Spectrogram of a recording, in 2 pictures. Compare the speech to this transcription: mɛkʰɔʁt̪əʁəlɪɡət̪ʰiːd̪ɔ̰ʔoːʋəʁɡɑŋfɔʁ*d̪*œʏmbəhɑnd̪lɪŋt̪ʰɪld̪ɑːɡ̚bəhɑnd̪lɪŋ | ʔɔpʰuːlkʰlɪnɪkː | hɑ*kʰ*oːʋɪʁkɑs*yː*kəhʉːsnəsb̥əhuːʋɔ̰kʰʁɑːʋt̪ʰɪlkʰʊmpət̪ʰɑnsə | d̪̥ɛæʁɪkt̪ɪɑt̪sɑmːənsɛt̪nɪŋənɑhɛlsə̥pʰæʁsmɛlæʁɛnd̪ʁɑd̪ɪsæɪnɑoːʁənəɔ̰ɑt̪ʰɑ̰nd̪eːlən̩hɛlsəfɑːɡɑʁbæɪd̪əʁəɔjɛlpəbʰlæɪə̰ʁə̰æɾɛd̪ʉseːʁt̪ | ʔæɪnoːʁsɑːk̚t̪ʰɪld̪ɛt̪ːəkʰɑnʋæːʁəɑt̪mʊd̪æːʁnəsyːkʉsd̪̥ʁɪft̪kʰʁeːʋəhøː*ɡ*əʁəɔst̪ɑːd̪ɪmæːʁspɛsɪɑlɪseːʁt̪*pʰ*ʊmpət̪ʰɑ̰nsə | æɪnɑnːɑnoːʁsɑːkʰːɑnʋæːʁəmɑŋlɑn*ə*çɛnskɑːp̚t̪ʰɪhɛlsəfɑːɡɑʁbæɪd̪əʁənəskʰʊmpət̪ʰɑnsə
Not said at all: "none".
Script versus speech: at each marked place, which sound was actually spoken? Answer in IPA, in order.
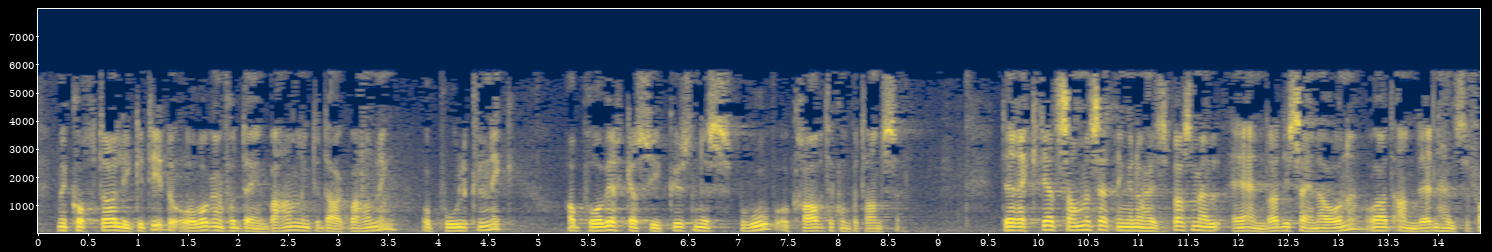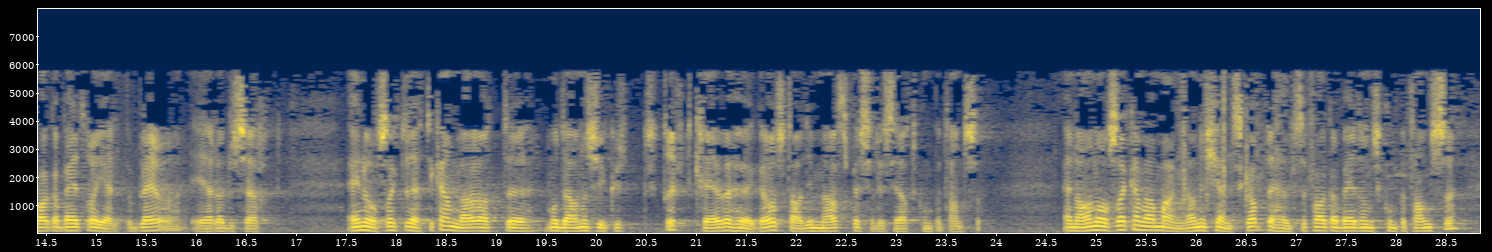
d̪, pʰ, yː, ɡ, kʰ, ə

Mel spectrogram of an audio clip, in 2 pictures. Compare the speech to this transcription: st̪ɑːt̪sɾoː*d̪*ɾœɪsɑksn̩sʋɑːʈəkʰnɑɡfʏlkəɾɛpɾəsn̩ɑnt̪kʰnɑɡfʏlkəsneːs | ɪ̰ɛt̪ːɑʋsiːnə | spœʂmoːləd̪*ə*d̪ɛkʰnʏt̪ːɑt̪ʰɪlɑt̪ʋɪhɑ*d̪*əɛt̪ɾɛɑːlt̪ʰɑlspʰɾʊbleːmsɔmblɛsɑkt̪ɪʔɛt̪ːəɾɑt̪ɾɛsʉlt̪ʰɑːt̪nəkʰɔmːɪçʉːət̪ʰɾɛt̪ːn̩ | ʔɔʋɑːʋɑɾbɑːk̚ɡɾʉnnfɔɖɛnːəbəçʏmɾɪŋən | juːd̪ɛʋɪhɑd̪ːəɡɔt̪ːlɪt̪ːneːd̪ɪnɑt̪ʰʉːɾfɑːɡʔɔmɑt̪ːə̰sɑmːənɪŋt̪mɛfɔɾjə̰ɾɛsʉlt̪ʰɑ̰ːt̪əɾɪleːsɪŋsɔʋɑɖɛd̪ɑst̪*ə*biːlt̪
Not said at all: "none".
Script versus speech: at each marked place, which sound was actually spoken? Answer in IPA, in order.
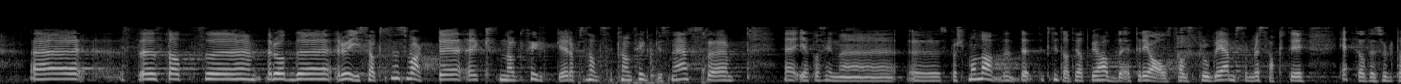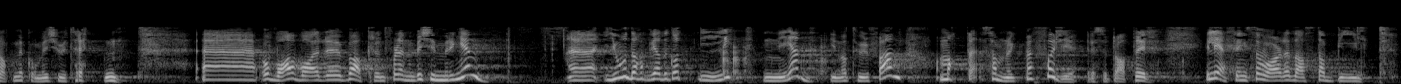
d̪, ɑ, d̪ː, ɑ

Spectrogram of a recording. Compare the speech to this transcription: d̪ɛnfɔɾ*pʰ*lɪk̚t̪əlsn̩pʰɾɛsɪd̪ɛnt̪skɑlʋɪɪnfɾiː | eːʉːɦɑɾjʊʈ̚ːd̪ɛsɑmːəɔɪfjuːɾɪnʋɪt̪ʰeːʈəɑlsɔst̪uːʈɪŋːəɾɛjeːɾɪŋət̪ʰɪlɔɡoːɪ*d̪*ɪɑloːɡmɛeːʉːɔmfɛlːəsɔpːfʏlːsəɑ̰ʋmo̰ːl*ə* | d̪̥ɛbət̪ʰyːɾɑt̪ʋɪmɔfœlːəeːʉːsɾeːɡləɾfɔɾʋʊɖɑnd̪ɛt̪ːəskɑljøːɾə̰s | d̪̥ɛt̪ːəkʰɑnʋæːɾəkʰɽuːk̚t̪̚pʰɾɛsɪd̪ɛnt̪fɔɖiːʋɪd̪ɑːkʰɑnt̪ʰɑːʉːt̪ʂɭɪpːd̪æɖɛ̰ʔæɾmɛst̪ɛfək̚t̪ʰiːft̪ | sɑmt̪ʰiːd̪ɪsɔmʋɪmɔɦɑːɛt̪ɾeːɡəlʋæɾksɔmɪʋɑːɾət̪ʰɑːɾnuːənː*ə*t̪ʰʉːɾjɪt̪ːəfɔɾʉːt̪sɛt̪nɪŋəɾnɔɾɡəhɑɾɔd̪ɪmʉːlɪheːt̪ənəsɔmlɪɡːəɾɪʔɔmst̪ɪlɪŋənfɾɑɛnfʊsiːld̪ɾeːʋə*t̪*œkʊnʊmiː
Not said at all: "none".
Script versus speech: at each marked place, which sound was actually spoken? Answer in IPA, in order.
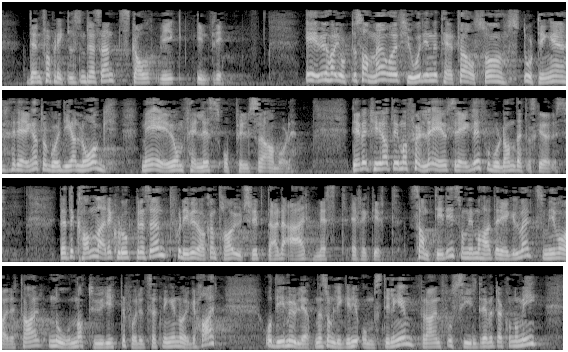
p, d̪, ə, ɑ, t̪

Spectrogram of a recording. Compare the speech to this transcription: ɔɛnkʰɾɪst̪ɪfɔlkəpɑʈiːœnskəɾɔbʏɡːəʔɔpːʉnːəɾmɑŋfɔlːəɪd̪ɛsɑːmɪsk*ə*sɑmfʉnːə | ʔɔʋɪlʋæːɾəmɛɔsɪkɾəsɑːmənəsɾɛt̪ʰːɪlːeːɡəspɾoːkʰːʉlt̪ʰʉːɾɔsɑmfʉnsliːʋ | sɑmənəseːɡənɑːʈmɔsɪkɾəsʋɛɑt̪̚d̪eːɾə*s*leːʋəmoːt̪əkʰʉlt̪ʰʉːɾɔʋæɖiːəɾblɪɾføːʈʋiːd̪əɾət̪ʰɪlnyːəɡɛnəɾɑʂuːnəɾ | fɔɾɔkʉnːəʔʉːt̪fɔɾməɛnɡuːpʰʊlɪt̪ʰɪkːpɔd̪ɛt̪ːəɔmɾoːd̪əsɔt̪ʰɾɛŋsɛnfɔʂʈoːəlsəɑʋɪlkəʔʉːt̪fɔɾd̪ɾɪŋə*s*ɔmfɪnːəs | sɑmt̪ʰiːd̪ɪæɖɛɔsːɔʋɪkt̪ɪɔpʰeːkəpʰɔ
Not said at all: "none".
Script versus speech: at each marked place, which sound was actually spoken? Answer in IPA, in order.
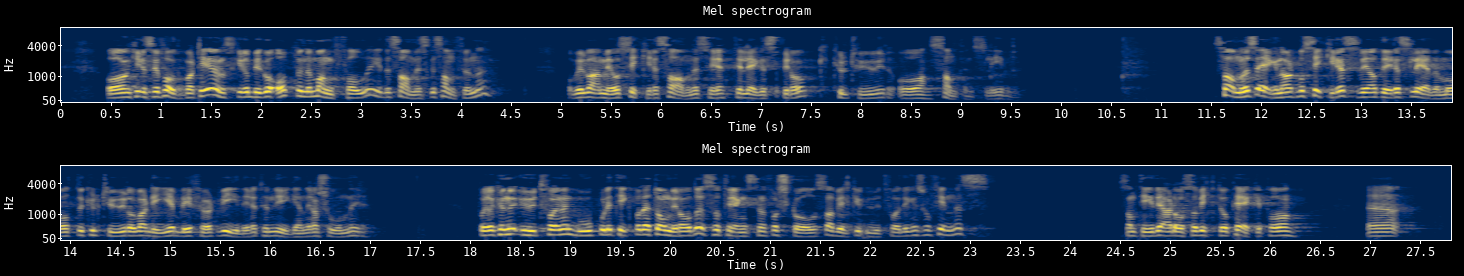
ə, s, ʂ

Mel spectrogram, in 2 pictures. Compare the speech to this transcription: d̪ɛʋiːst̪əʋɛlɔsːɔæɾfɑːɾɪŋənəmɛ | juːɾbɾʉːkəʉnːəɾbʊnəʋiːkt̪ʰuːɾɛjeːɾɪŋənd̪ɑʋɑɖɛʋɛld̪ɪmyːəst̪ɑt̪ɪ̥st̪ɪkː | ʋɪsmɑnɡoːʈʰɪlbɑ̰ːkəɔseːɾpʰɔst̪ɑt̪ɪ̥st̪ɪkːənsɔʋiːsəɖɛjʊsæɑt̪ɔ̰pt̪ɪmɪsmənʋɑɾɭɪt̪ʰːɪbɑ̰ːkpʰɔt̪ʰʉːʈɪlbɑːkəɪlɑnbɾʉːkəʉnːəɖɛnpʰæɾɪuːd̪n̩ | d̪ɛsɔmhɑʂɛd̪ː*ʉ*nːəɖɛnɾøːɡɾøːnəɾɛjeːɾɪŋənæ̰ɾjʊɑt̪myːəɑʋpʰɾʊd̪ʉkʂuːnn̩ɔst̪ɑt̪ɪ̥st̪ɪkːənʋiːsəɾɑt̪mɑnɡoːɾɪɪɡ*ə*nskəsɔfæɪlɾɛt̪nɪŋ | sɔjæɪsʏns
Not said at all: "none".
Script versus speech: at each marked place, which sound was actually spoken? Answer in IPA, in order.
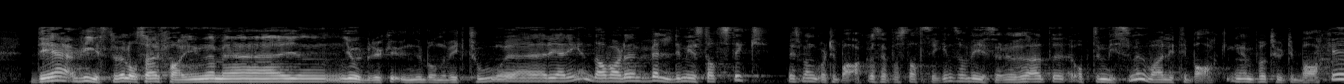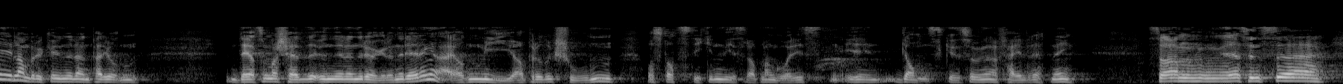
ʉ, ɑ

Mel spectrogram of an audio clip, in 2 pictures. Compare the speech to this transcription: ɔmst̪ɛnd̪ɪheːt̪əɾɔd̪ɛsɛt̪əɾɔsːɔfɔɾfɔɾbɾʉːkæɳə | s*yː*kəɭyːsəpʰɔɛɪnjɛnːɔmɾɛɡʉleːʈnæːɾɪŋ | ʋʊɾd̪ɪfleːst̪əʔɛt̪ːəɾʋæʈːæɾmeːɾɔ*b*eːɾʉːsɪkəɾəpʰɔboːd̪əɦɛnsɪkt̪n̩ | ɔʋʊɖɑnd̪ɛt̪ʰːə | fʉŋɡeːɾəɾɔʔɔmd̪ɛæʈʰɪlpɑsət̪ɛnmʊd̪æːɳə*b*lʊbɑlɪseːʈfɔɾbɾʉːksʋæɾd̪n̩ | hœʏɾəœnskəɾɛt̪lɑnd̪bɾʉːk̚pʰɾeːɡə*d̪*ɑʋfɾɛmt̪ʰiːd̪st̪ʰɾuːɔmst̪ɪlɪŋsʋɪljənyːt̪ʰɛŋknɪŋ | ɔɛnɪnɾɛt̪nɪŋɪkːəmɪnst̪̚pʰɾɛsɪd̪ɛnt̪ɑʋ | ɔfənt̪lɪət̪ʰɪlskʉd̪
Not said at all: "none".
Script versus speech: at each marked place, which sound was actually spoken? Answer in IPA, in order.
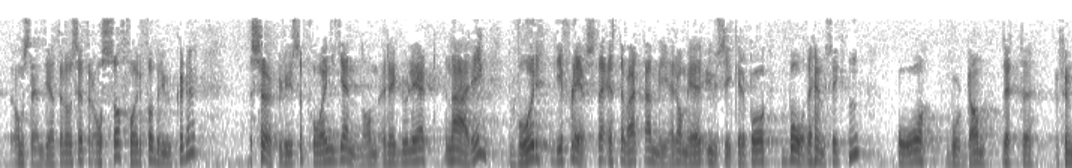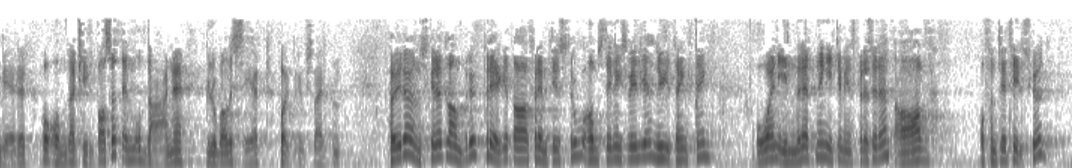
øː, m, ɡ, t̪

